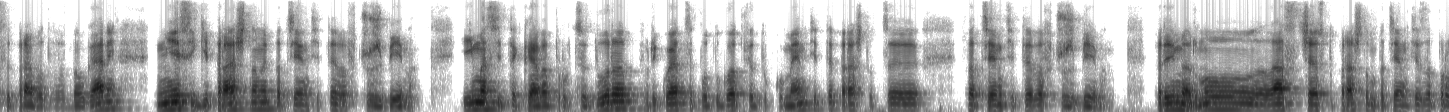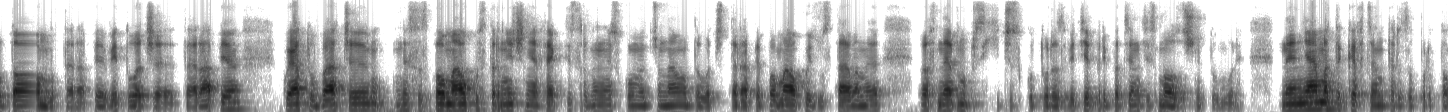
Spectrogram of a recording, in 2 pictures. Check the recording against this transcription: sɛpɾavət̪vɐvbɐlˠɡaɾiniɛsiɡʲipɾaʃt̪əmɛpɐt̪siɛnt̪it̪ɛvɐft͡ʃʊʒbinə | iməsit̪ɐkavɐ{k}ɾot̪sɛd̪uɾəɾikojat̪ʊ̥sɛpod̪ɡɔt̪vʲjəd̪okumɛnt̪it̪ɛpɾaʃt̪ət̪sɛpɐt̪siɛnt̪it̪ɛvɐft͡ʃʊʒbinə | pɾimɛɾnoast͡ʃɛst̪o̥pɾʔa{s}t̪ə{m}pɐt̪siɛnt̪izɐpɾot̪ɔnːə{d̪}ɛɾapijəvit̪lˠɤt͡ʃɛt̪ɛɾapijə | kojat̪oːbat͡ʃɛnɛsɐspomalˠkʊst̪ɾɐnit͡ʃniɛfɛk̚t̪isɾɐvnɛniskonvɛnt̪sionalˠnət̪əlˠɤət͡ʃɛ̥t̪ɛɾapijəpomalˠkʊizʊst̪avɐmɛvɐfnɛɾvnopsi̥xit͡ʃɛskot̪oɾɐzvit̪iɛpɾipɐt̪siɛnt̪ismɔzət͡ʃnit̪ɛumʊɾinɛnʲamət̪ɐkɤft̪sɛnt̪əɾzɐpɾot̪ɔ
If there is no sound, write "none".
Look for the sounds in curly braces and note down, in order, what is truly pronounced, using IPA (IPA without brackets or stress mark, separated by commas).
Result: p, ʃ, m, t̪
